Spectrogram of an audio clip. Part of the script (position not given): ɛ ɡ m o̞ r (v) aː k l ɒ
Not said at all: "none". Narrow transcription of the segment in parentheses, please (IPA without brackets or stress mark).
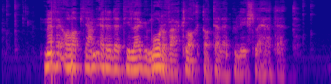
v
